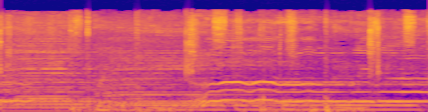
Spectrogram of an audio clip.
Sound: vocalizing

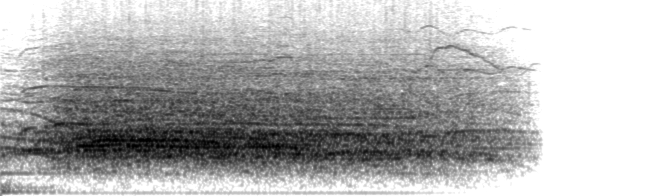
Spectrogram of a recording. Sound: crowd cheering and applauding

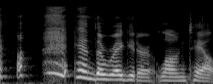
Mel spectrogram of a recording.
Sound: laughs

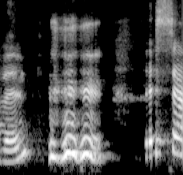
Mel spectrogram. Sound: chuckles

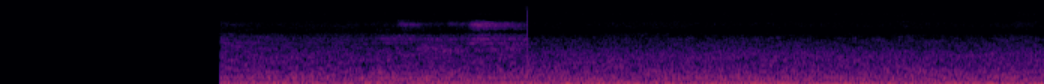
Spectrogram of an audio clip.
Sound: art gallery air humming

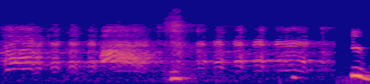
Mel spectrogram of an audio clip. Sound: Ice laughs

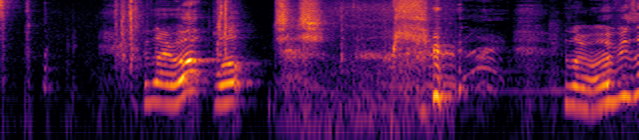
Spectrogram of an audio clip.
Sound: imitates gun corking

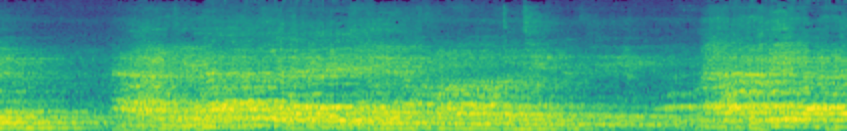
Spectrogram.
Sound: chuckles

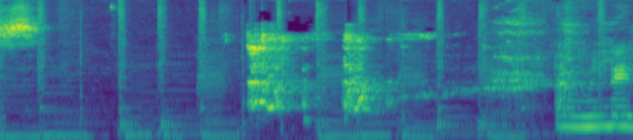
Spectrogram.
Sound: laughing

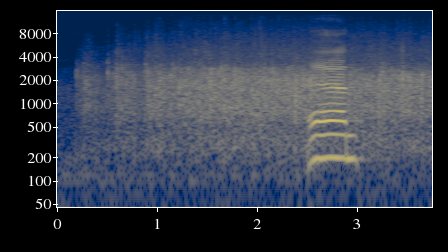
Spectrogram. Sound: applause

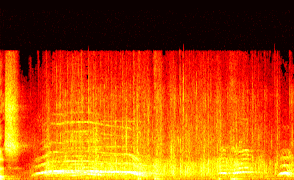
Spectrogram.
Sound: audience applauding and cheering

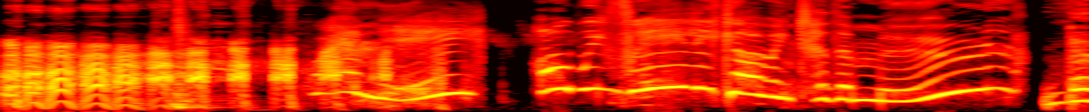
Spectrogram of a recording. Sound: whispers

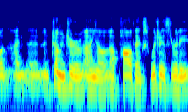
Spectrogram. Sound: speaking in foreign language

